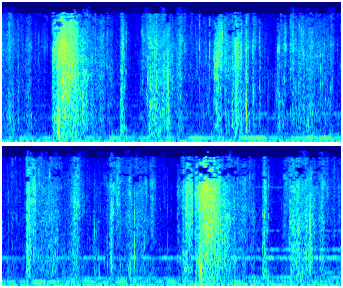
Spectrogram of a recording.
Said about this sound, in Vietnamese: chính xác là tiếng bước chân dẫm lên lá khô soàn soạt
